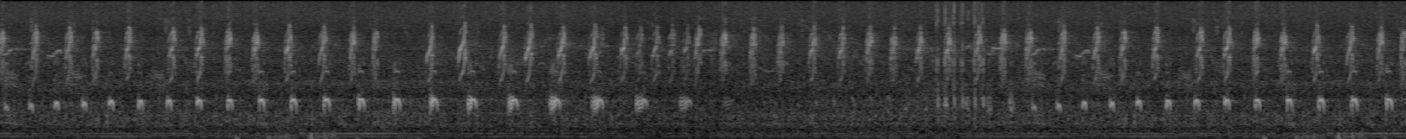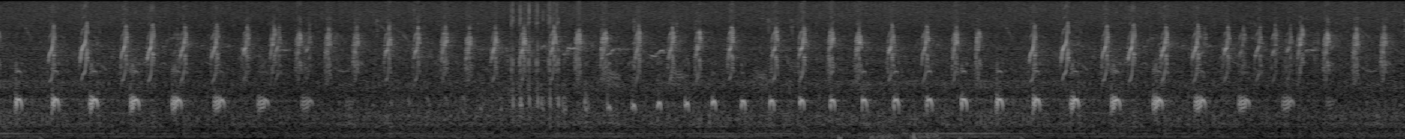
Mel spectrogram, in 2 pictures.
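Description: Birds calling in the bush: a rapid series of evenly spaced notes, about four a second, held for several seconds and repeated about every ten seconds, over quicker, higher chirps.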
